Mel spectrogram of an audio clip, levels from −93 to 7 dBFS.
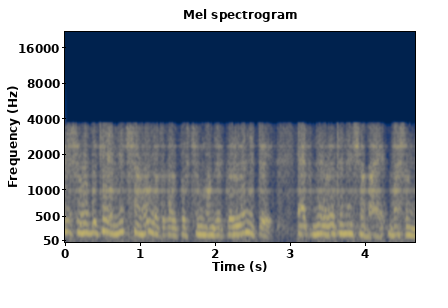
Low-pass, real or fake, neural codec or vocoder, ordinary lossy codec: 3.6 kHz; fake; codec, 16 kHz, 1.1 kbps, Voila-Tokenizer; none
